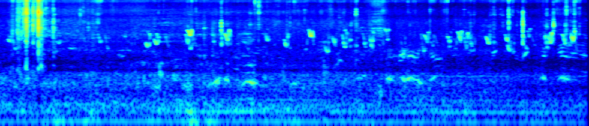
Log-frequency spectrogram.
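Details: Chicks of the grey francolin, known locally as desi teetar, give scattered high peeps and short chirps, several birds calling at once, over a constant low humming background with a brief noisy burst early on.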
